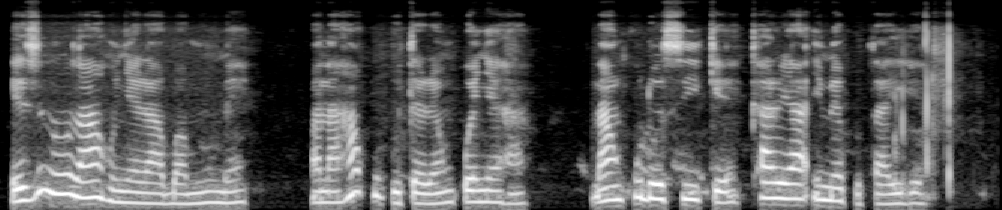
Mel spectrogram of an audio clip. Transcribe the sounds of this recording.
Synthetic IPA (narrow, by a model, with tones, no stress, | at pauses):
e˨zi˦nʊ˦la˨a˦ɦʊ˨ɲe˨ɾa˨ɡ͡ba˨m̩˨˦u˦me˦ | ma˨na˨ɦa˦kʷu˦pu˨te˨ɾe˨ŋ̩˦kʷe˦ɲe˦ɦa˦ | na˨ŋ̩˦kʷʊ˦do˦si˦ke˦ka˦ɾja˦ʔi˦me˦pʊ˨ta˨i˦ɦe˦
